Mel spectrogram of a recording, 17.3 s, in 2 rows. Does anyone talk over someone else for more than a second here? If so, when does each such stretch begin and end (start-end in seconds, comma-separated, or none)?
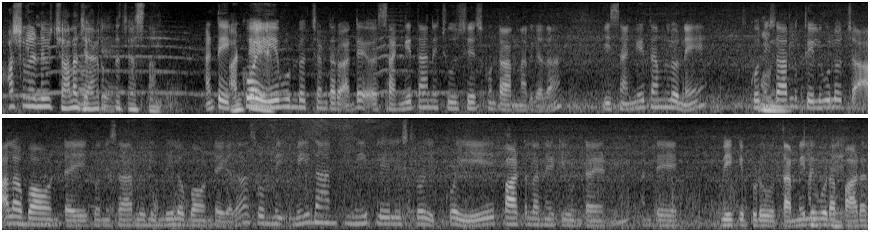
none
